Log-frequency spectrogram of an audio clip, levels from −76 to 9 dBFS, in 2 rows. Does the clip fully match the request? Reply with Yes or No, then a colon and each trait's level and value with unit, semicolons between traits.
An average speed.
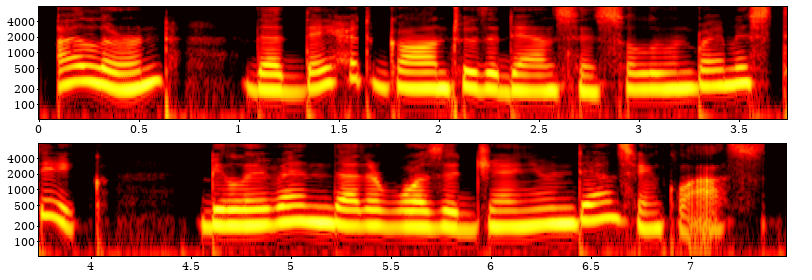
Yes: average, 160 wpm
